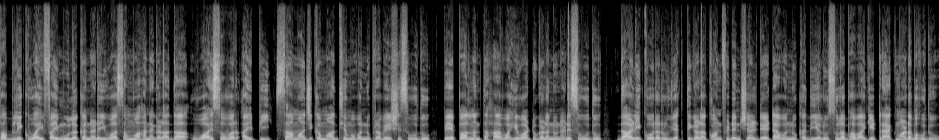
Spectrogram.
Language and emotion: Kannada, neutral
